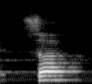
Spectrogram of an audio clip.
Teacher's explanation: ಗಮನಿಸಿ ಶ ಎನ್ನುವಂತಹ ವ್ಯಂಜನವನ್ನ ನಾಲಿಗೆಯ ತುದಿಯಿಂದ ಹೇಳುತ್ತೇವೆ ಷ ನಾಲಿಗೆಯನ್ನ ಮಡಿಸಿ ಹೇಳುತ್ತೇವೆ ಸ ನಾಲಿಗೆಯನ್ನ ಮಡಿಸದೆ ನೇರವಾಗಿ ಇಟ್ಟು ಹೇಳುವಂತಹ ಅಕ್ಷರ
